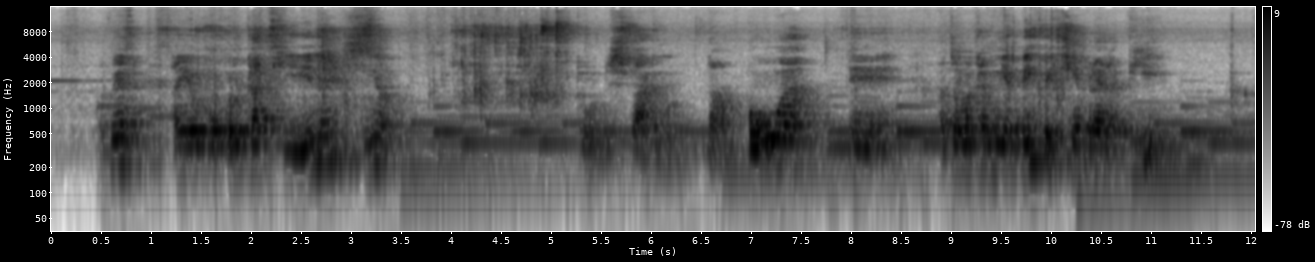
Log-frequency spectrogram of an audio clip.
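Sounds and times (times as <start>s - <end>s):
background music: 0.0s - 12.0s
woman speaking: 0.5s - 3.5s, 5.3s - 11.2s.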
